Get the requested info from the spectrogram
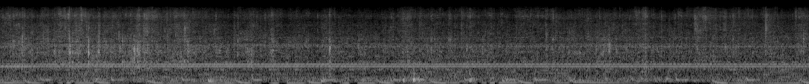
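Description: Small twin-shaft shredder running, its toothed steel cutters turning and chattering against a whole cauliflower resting on them, with a constant thin whine under many small clicks and scrapes.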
